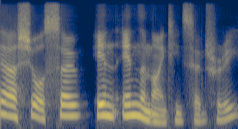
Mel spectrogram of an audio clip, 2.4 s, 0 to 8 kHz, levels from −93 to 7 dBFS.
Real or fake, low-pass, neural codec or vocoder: fake; 7.2 kHz; codec, 16 kHz, about 1 kbps, DyCAST, with the encoder's durations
